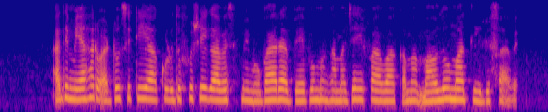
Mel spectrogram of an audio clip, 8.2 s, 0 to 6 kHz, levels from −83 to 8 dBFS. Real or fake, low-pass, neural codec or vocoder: fake; 5.4 kHz; vocoder, 44.1 kHz, 128 mel bands every 256 samples, BigVGAN v2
